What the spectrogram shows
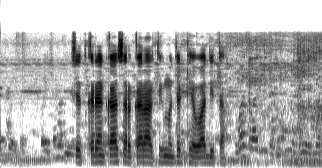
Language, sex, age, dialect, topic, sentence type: Marathi, male, 18-24, Southern Konkan, agriculture, question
